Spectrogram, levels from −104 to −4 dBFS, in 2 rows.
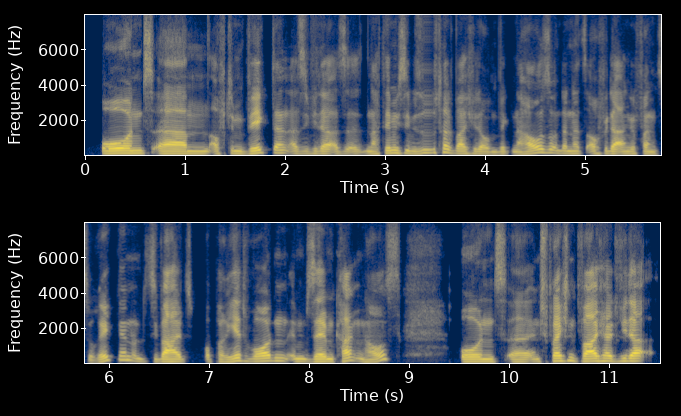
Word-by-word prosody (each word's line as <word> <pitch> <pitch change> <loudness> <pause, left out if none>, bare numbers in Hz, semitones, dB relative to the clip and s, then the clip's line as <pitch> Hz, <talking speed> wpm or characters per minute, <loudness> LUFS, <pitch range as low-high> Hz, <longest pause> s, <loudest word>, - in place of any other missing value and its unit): Und, 135 0 +4
ähm, 120 -1 +3
auf 120 - -7
dem 125 -3 -6
Weg 155 +5 +2
dann, 155 -2 -2
als 120 -1 -7
ich 120 - -14
wieder 125 0 -1
also 110 -1 -7
nachdem 115 +5 -4
ich 145 - -2
sie 140 - -4
besucht 160 +8 -7
habe, 180 -6 -1
war 125 -1 +1
ich 120 - -10
wieder 120 -1 -3
auf'm 105 0 -8
Weg 110 0 -9
nach 105 -1 -7
Hause 170 +7 0
und 150 - -7
dann 125 -2 -4
hat‘s 125 - -9
auch 125 -2 -6
wieder 125 -1 +2
angefangen 115 -2 -6
zu - - -11
regnen 205 +1 -2
und 130 -4 -8
sie 120 - -11
war 125 - +8
halt 125 -1 +1
operiert 120 +5 -3
worden 150 +3 +2
im 135 -1 -3
selben 125 +1 +3
Krankenhaus. 145 - -2 0.6
Und, 120 -1 +1
äh, 115 0 -1
entsprechend 150 +4 0
war 140 +1 +10
ich 145 - -2
halt 145 -4 +1
wieder 145 0 +4
125 Hz, 240 wpm, -22 LUFS, 120-145 Hz, 0.6 s, war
